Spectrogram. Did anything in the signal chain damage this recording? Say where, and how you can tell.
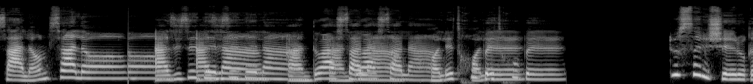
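Yes: from 1.28 to 5.66 s the speech has a doubled audio track, a second clean copy trailing by roughly 0.4 s at about 5 dB lower, most likely a slower duplicate capture path.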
